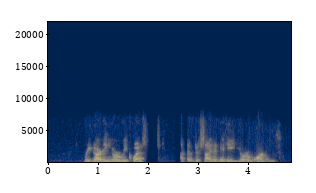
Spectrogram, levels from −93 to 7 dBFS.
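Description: At 1.95 s the speech stops and a fading buzz or hiss holds the last sound. It sinks to silence for about 160 ms. Speech returns at 2.22 s with nothing lost, just late by about 0.23 s. This is a call audio freeze, likely from delayed packets draining the jitter buffer.

From 2.55 to 2.65 s comes a burst of packet loss. The receiver stretches the last sound into a dying buzz or hiss for about 75 ms. Then the speech jumps ahead. About 80 ms of audio is gone.

At 2.66 s a call bitrate drop begins and lasts to the end. The speech turns rough and watery. The top end falls from 12 kHz to 8 kHz, so it also sounds muffled. This fits an Opus rate cut from about 32 to 8 kbps.

A second burst of packet loss runs from 2.70 to 2.81 s. Again a fading buzz or hiss fills roughly 75 ms. Then the speech resumes further on, with about 80 ms missing. It comes inside the low-bitrate stretch.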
